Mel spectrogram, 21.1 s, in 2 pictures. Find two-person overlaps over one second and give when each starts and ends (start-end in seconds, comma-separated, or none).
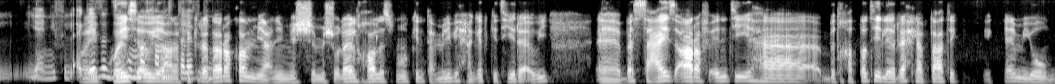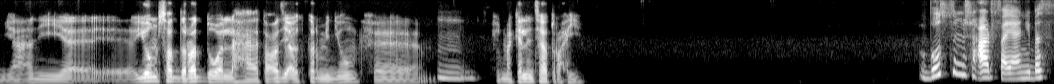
0.8-2.2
